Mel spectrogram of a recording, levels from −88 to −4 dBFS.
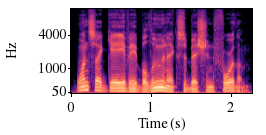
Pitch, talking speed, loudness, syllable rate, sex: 105 Hz, 210 wpm, -17 LUFS, 5.4 syllables/s, male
